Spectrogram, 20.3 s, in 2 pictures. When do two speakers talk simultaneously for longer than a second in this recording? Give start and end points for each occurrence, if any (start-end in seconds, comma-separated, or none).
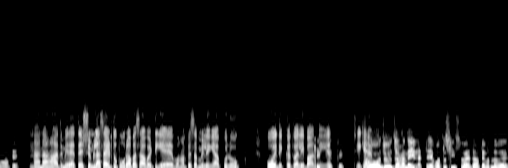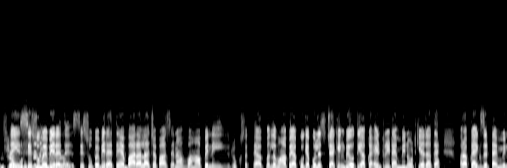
10.3-11.6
